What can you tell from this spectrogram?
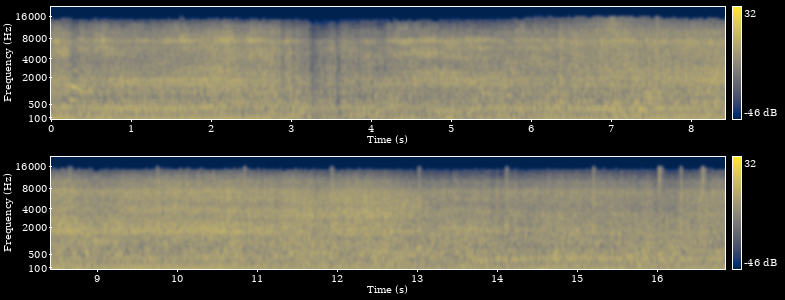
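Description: Off-road vehicle engine running steadily while being driven over sand dunes, its pitch shifting slightly as the throttle changes, over a heavy low rumble.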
